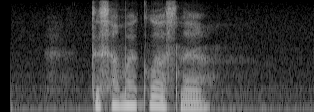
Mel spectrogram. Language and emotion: Russian, positive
